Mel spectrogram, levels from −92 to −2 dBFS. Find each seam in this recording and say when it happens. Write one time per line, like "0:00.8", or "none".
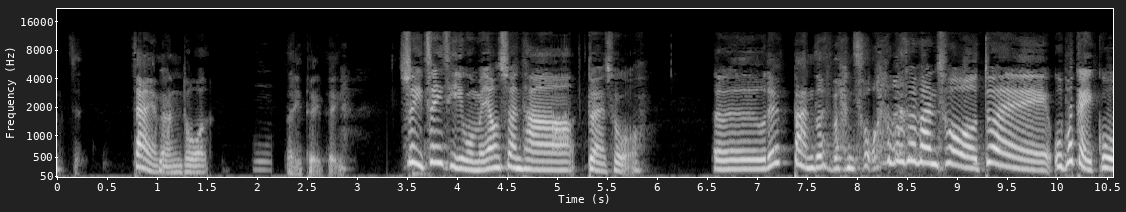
0:02.1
